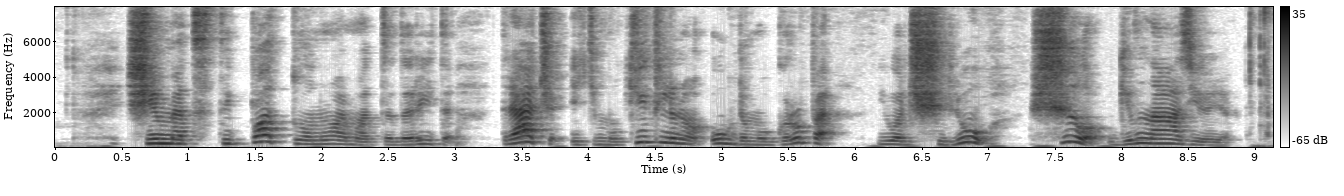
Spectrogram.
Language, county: Lithuanian, Vilnius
